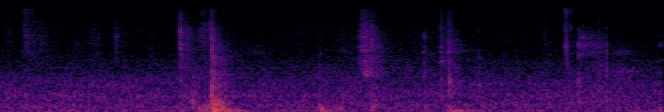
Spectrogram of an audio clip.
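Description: Cards rustle and slide softly as they are flipped by hand.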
